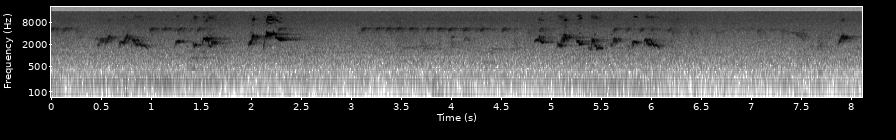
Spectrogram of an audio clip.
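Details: Red-whiskered bulbul decoy bird singing to lure wild bulbuls into a trap, recorded 23 October 2017: two bursts of short, bright, whistled chirping phrases, one early and one after a pause, over faint steady background noise.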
